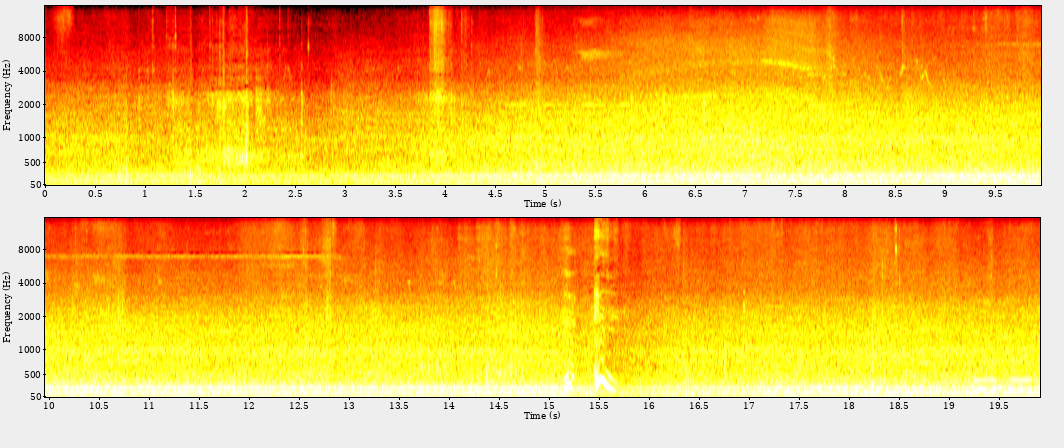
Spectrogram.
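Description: A motor vehicle's engine running steadily, a low hum that grows louder over the first few seconds and then holds. Two brief, sharp, loud sounds come about fifteen seconds in.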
